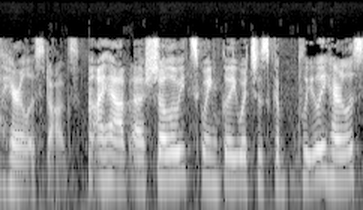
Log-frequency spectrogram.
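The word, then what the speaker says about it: Xoloitzcuintli: Sholoit Squinkly. And I was told by someone who lives in South America how to say that, because I didn't know how to say it either.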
